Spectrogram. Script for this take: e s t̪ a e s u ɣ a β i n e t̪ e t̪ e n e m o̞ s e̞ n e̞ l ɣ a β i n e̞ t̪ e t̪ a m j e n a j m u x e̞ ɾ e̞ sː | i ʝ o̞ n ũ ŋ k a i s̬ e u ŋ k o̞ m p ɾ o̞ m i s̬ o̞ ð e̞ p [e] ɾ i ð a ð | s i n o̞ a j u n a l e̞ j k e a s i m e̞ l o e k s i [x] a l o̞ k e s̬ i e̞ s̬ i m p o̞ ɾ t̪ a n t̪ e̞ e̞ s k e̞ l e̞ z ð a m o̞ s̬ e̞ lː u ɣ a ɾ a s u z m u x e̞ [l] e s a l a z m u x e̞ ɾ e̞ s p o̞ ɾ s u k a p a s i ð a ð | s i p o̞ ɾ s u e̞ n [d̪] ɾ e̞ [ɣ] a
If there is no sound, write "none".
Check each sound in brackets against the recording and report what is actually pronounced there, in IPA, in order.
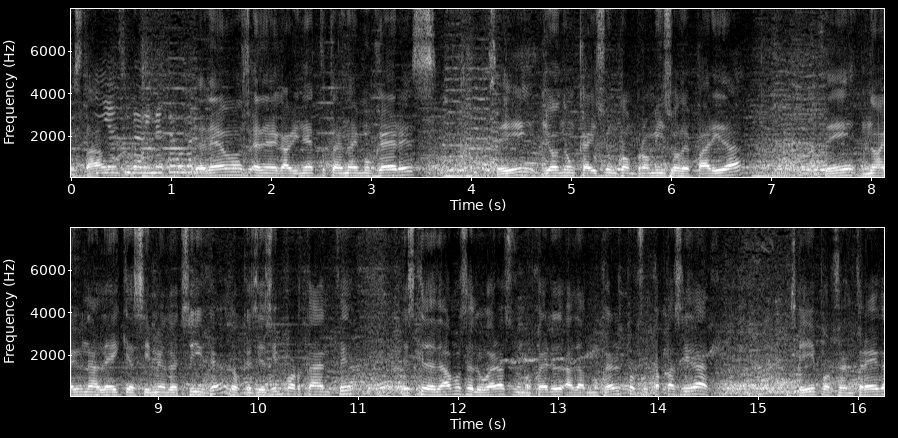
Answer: a, x, ɾ, t̪, ɣ

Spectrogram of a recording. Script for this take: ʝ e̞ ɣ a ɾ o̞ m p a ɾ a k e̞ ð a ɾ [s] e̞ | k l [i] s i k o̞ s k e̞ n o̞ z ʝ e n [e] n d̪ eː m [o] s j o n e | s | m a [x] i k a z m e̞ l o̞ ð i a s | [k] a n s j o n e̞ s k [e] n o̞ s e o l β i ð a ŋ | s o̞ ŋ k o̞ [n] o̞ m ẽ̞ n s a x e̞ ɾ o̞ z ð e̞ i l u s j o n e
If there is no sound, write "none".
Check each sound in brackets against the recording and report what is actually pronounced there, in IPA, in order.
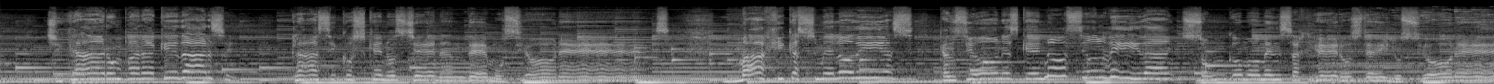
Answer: s, a, a, o, x, k, e, m

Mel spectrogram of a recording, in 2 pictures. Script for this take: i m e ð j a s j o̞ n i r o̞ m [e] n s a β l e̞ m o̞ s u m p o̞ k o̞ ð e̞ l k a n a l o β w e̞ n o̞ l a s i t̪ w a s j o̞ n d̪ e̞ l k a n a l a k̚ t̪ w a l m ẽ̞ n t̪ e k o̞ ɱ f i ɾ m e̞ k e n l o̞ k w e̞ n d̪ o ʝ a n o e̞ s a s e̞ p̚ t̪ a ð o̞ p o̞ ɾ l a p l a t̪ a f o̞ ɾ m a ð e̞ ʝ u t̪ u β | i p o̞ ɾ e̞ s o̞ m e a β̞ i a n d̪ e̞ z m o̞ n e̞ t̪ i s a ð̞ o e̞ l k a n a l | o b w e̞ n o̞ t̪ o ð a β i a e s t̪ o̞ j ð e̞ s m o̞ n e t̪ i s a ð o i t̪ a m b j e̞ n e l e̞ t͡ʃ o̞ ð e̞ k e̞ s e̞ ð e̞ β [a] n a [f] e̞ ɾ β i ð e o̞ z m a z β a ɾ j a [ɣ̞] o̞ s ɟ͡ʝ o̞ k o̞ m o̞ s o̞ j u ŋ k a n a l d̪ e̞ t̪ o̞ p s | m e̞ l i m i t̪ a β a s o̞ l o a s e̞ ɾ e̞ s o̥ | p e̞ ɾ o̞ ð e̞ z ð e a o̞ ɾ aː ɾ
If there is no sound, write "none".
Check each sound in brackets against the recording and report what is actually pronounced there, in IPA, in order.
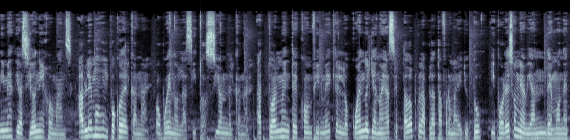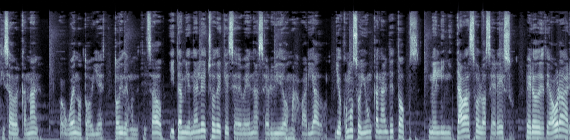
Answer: a, e, s, ð̞

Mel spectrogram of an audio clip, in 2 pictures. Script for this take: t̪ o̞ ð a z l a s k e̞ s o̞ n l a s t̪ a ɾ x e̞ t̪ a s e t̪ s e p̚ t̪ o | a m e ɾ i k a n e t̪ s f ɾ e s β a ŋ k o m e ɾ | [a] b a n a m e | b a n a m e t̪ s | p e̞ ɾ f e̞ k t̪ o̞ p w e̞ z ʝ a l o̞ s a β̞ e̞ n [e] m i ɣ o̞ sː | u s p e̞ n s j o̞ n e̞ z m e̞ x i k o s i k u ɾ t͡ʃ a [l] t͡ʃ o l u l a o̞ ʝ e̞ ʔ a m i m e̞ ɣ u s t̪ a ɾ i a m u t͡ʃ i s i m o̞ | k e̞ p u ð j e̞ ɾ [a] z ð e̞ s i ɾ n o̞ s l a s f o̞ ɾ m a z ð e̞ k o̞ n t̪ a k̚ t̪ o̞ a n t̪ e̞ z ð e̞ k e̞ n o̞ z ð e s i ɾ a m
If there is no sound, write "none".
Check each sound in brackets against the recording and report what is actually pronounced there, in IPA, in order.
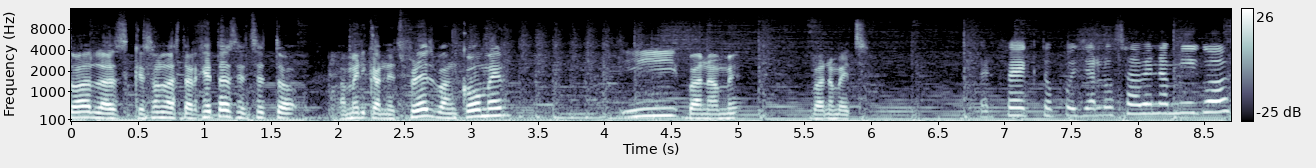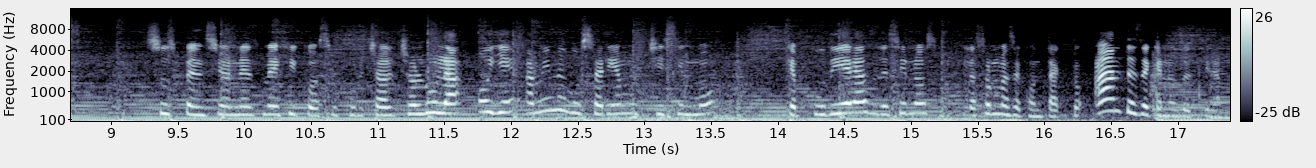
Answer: i, a, l, a

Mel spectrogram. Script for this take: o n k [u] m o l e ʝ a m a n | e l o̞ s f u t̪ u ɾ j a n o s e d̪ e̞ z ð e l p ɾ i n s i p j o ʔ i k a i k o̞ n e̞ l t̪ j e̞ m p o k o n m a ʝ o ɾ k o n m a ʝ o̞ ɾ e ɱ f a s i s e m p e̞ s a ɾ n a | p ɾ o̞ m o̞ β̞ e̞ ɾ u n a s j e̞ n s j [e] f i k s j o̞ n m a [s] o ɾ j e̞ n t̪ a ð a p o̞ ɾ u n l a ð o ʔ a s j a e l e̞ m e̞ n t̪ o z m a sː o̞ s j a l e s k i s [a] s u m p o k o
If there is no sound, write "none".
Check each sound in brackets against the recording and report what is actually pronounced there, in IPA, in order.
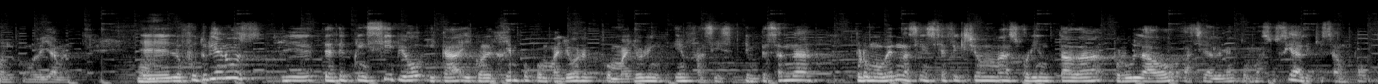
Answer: o, a, s, a

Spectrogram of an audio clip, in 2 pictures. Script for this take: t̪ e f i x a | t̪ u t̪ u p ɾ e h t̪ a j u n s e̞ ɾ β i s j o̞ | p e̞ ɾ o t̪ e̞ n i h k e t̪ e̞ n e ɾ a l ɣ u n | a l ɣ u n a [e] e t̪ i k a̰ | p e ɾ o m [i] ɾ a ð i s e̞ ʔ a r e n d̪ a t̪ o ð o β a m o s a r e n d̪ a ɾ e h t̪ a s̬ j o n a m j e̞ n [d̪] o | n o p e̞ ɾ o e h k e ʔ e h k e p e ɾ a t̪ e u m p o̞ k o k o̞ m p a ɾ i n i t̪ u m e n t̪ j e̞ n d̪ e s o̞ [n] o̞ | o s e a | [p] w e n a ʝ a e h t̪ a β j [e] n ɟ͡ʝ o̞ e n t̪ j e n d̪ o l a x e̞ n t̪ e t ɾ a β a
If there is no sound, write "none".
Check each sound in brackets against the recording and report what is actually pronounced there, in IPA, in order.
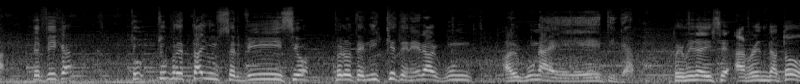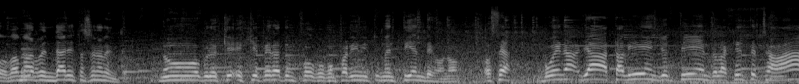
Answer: e, i, t̪, n, b, e

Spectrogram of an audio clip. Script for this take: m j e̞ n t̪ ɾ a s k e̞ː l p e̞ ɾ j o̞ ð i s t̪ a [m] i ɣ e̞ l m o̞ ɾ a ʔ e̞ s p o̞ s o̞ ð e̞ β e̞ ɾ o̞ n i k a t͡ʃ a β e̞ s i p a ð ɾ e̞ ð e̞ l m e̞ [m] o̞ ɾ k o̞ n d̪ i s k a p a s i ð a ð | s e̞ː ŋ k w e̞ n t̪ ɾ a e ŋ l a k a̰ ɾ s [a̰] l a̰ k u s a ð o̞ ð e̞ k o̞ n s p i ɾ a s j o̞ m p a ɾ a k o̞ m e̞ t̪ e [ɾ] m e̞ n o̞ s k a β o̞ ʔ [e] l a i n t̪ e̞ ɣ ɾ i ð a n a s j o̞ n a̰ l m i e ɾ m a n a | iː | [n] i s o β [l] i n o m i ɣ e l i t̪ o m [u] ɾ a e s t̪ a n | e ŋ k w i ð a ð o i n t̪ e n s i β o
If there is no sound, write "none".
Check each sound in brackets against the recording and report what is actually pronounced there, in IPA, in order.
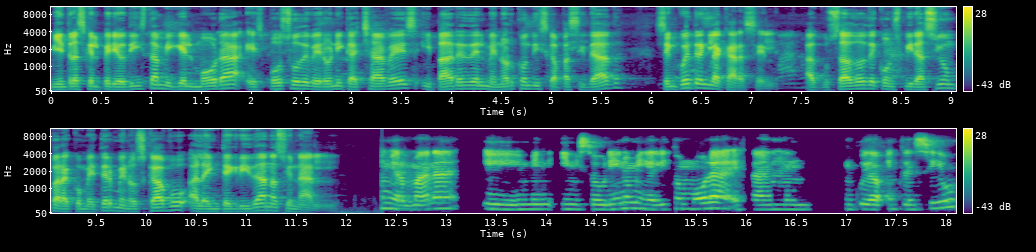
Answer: m, n, ḛ, ɾ, a, m, ɾ, o

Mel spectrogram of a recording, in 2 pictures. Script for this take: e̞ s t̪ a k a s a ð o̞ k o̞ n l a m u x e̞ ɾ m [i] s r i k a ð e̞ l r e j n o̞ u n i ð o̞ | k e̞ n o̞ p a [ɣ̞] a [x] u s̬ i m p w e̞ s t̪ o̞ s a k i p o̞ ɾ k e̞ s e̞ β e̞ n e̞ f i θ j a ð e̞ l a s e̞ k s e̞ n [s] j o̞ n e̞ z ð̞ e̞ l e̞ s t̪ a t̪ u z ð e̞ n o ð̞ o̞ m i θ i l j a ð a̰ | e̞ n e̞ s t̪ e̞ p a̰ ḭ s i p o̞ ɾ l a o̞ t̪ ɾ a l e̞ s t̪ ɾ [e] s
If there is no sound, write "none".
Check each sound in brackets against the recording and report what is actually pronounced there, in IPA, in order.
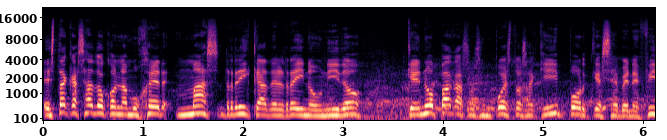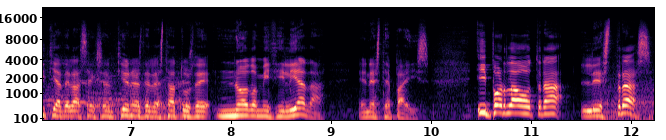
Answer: a, ɣ̞, s, θ, a

